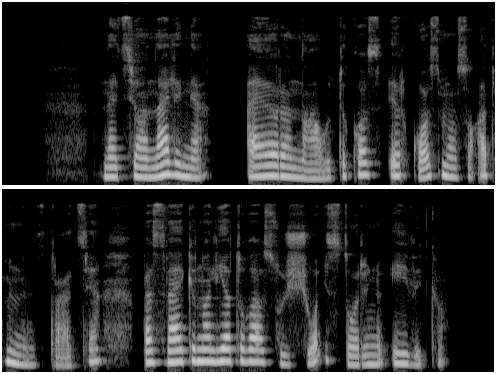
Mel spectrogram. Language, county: Lithuanian, Vilnius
